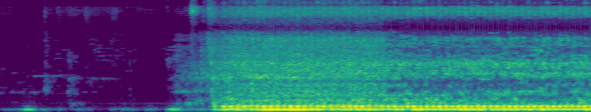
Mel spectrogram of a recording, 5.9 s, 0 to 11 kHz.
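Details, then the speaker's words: Fuel-injected Honda Beat scooter, fuel pressure 30 where 40 is expected, before manual ECU reset: quiet cranking, then it catches and runs with a fast, slightly uneven beat, hesitating as throttle comes on; engine stumbles on throttle. "Jadi pada kendala di sepeda motor ini ketika dilakukan proses gas ya nah seperti ini"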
